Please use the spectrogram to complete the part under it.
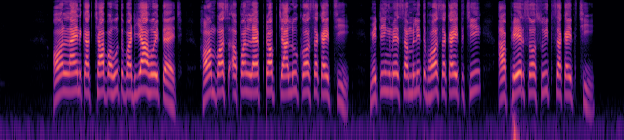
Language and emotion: Maithili, happy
